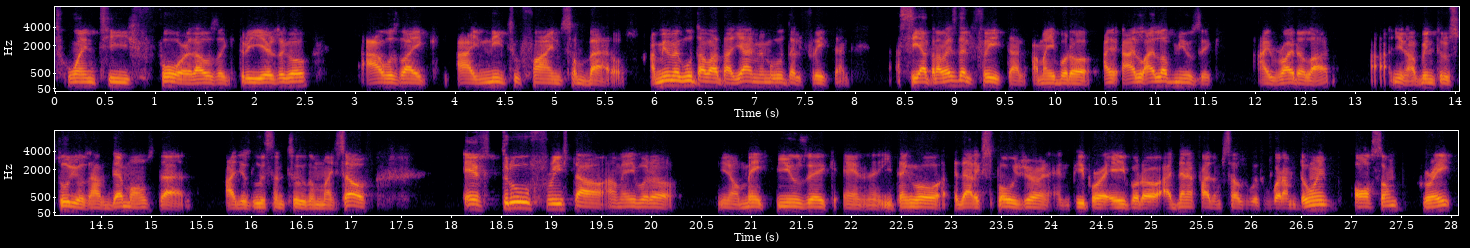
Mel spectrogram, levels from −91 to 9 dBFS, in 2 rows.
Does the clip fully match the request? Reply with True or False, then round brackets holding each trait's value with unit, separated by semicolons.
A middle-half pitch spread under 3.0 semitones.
True (2.5 semitones)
